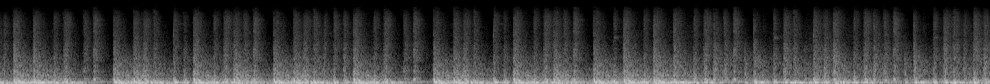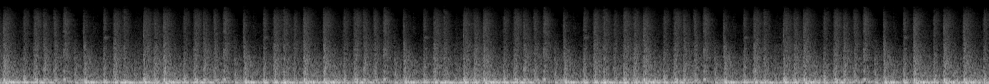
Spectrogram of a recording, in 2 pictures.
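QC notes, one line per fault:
4.51–4.53 s: lost LE Audio frames. About 20 ms of sound dropped. The decoder repeated the last spectrum with scrambled signs, giving a brief noisy smear. On a spectrogram it shows as a short, blurred vertical band.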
